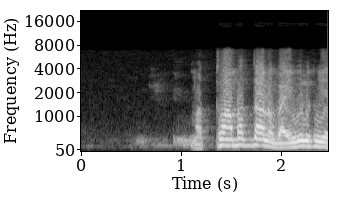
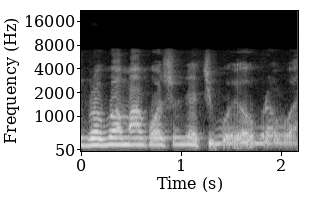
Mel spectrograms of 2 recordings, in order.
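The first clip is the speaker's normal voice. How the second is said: high, soft weepy wail; put-on sobbing plea, thinning away; mock tearful prayer; 5 semitones higher, 6 dB quieter than usual. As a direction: mimic a preacher crying to the Lord. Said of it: "ఆయన కోసం ఏడుస్తారు".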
